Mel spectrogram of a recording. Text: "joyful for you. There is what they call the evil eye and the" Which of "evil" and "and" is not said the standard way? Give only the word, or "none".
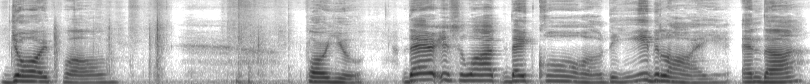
evil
